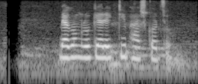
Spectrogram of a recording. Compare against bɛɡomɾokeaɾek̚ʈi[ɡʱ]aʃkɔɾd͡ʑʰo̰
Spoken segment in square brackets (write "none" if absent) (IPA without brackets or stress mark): bʱ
